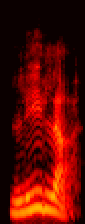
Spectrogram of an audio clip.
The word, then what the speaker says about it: Lila: piece of non-fiction called I'm going to pronounce it right Lila although it is spelled l-i-l-a and she contributed that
